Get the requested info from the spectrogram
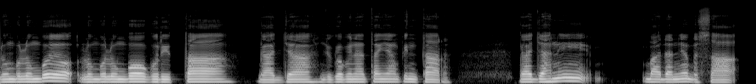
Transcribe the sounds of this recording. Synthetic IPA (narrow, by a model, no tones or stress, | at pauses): lumbɔlumbɔjɔlumbɔlumbɔɡuɾit̪a | ɡad͡ʒahd͡ʒuɡabinat̪aŋjaŋpint̪ar | ɡad͡ʒahni | badanɲabəsaʔ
